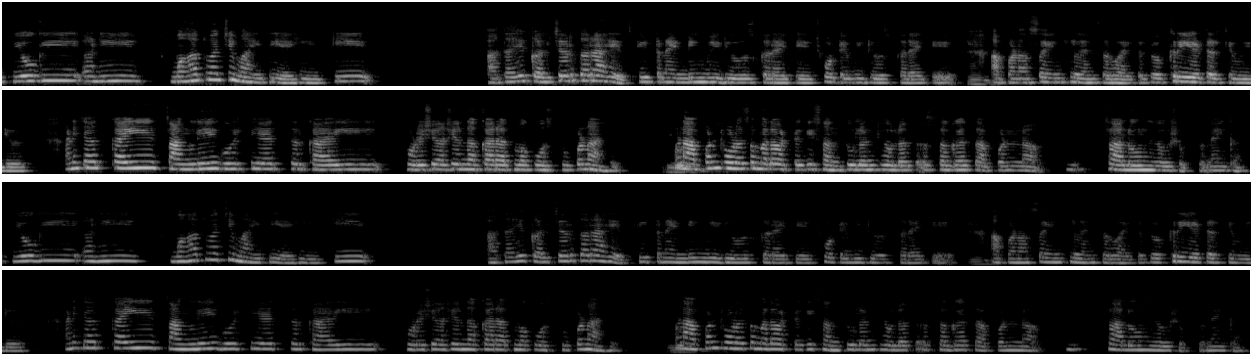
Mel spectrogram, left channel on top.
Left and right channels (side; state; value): right; quieter; 6.7 dB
